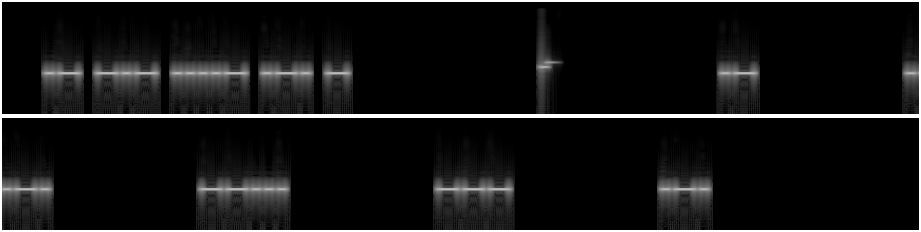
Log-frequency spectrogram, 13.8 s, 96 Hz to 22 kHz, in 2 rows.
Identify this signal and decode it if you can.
Morse code, heard as a keyed tone, about 25 wpm, spaced as for 11 wpm, 700 Hz. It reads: AK4RT AF7OR
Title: USA Call Signs - 8x Character Spacing - 25wpm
